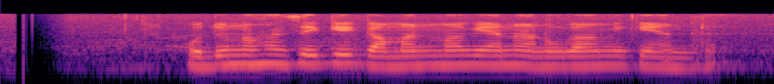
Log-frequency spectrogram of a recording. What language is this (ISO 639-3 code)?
sin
